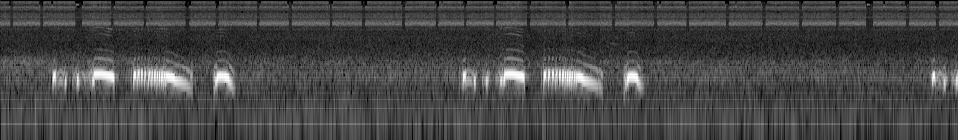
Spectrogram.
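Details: Decoy spotted dove repeating its cooing phrase about every four seconds: short introductory coos, a long downward-sliding coo and a clipped last note; two full phrases and the start of a third.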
